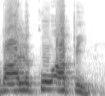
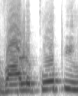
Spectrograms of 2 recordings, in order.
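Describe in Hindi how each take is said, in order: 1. 'balako' के बाद एक अलग 'a' ध्वनि सुनाई देती है। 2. 'a' ध्वनि मौन है और शब्द सहजता से बहता है। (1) "जैसे आपने कह दिया बालको अपि, तो मतलब आपकी एक गतिभंग दोष हो गया है" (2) "बालकोपी होगा"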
